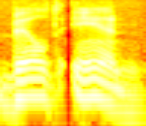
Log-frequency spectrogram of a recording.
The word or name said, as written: built-in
